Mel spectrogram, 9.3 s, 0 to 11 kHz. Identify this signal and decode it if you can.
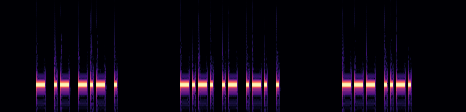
Morse code, heard as a keyed tone, about 20 wpm, 700 Hz. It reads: TAKE CARE OF
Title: 3x Word-Spacing - Sets of 3 Words - 20wpm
